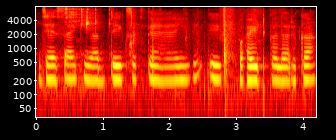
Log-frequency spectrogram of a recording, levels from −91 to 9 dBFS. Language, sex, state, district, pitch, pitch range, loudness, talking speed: Hindi, female, Bihar, Kaimur, 210 Hz, 205-215 Hz, -21 LUFS, 140 wpm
